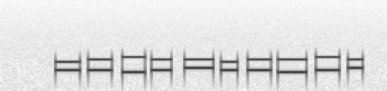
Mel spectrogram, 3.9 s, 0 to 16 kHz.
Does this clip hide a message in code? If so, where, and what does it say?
Yes: DTMF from 0.6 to 3.6 s, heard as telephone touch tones, dialled by hand, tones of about 240 ms. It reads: 7868078590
